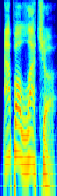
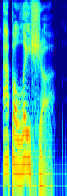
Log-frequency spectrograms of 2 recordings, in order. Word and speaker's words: Appalachia: Stephanie, it's pronounced Appalachia, not Appalachia.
